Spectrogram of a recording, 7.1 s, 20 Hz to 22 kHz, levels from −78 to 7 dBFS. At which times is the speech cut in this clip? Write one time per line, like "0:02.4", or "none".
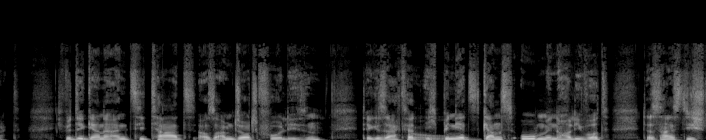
0:02.0
0:02.6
